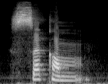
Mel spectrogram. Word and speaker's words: succumb: Identify the sequence of consonant and vowel sounds in the word succumb. If you see, there are two kinds of pronunciation, IPA and phonetic. Phonetic pronunciation would be this, succumb. B is silent actually.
